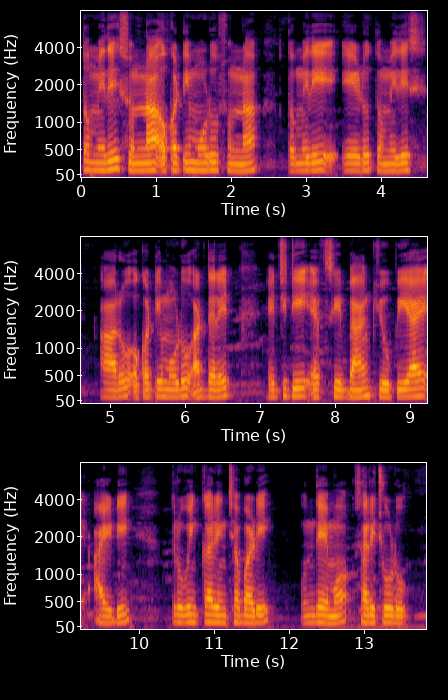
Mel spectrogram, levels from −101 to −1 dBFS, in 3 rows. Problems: none marked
